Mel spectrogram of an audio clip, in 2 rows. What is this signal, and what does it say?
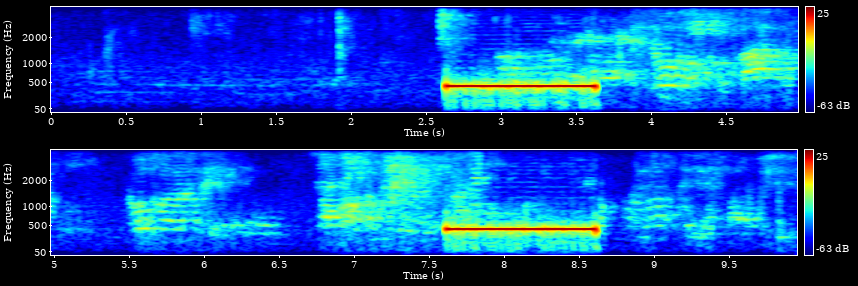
Ringback tone (Europe, 425 Hz), with speech.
